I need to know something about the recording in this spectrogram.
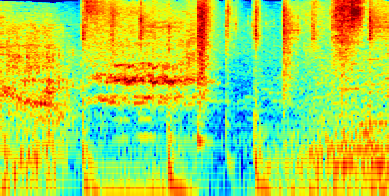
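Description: Film soundtrack of music and sound effects, with a sharp cut about half a second in, followed by a high screech and falling glides before the mix picks up again.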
